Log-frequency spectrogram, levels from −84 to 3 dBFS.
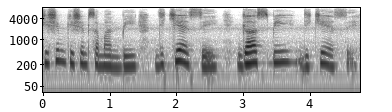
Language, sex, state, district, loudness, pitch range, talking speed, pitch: Nagamese, female, Nagaland, Dimapur, -19 LUFS, 180-230 Hz, 125 wpm, 210 Hz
